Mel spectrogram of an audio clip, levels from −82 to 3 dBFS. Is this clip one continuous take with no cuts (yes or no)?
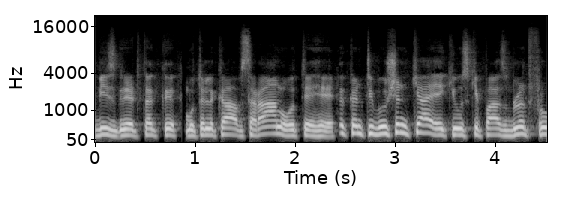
no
